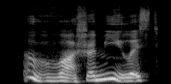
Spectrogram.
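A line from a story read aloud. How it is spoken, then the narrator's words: Trembling lament, stepmother. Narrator (Russian): дрогнувшим голосом запричитала мачеха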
